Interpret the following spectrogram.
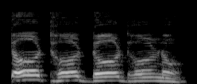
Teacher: उसके बाद मूर्धन्य मतलब फ्रंटल रीजन, हार्ड पैलेट। तो हमारी टंग जब दांत के थोड़े से ऊपर फ्रंटल रिज और पैलेट को जब टच होती है, तभी इन अक्षरों का हम उच्चारण कर सकते हैं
